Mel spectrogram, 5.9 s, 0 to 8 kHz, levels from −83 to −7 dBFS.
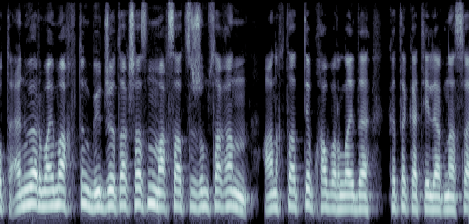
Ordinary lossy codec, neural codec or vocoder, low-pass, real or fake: none; none; none; real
